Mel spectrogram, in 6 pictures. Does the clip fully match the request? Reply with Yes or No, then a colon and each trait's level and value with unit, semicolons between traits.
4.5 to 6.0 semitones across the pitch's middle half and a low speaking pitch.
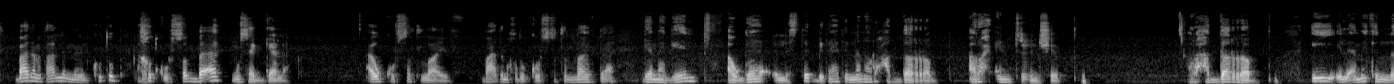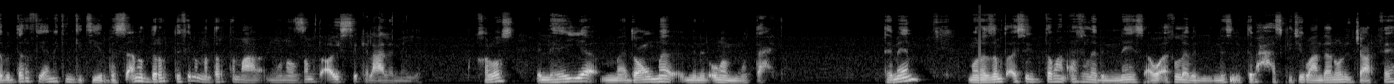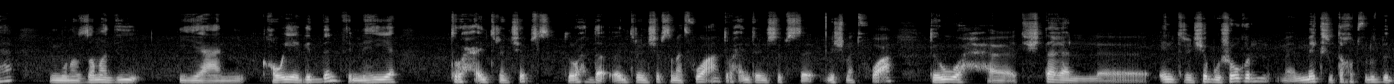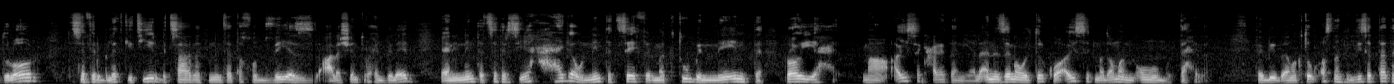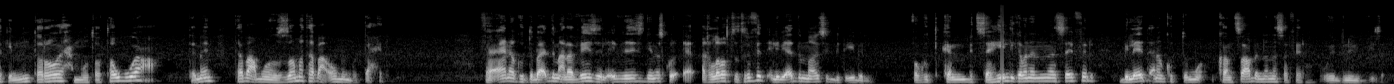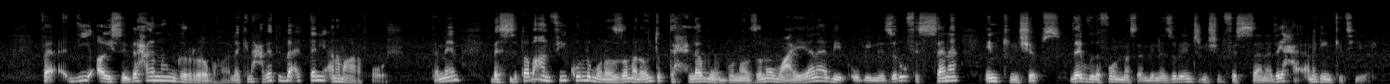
Yes: average, 5.1 semitones; low, 110 Hz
